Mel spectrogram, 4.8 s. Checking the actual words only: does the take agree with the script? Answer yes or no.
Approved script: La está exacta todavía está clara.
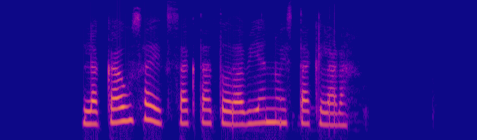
no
